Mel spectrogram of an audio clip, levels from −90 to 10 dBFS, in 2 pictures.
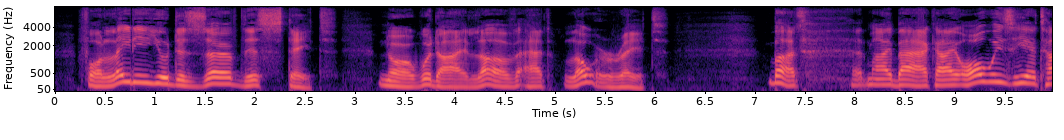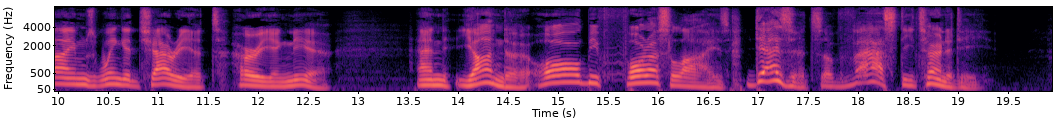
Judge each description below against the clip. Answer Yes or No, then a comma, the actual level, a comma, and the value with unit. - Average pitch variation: No, wide, 7.5 semitones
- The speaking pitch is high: No, medium, 140 Hz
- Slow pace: Yes, slow, 90 wpm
